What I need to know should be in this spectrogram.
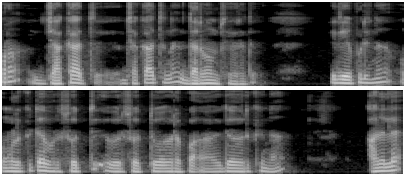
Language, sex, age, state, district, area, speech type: Tamil, male, 30-45, Tamil Nadu, Salem, urban, spontaneous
